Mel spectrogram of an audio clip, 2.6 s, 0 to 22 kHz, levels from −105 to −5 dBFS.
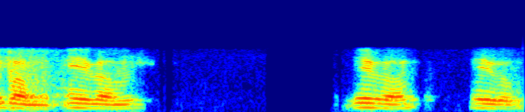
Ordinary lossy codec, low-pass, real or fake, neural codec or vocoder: Opus, 16 kbps; 3.6 kHz; real; none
